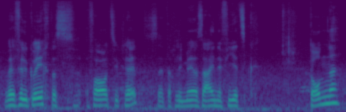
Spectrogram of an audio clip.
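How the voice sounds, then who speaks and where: Mellow Swiss policeman, slightly high voice. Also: brisk. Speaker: motorway police officer. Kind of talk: casual explanation in interview. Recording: faint outdoor traffic noise.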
